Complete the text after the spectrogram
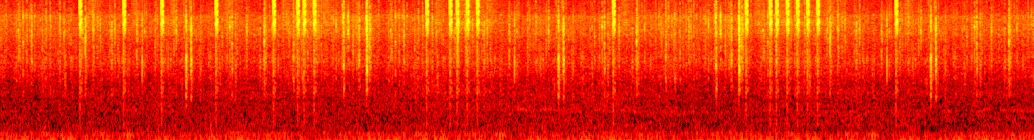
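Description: Short menu ticks click quickly, one after another.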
